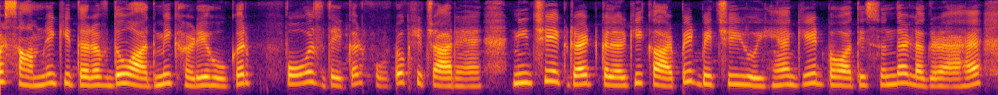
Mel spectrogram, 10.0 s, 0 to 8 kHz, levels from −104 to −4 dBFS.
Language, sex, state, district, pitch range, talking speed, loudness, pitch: Hindi, female, Uttar Pradesh, Muzaffarnagar, 210-265 Hz, 175 wpm, -19 LUFS, 235 Hz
